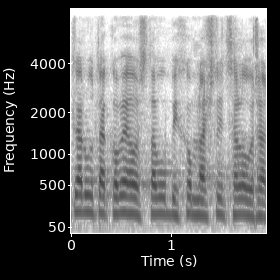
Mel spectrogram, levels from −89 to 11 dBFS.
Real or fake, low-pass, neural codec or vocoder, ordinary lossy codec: real; 7.2 kHz; none; AAC, 48 kbps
